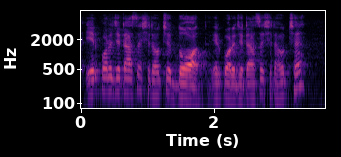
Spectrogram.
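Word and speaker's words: ض: আর এটা উচ্চারণ হবে কোথা থেকে, এটা উচ্চারণ হবে আমাদের জিহ্বার গোড়া উপরের মাড়ির দাঁতের গোড়ার সঙ্গে লাগায়, ডান পাশের উপরের মাড়ির দাঁতের গোড়ার সঙ্গে লাগায়। দোয়াদ, দোয়াদ, দোয়াদ, দোয়াদ, দোয়াদ, এরকম ভাবে, ঠিক আছে?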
